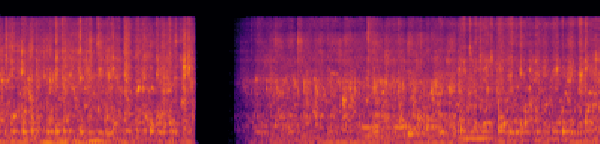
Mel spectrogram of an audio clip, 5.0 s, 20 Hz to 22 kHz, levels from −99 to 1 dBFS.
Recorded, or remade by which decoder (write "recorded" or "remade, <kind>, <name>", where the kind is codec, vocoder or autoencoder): remade, autoencoder, DAC-VAE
